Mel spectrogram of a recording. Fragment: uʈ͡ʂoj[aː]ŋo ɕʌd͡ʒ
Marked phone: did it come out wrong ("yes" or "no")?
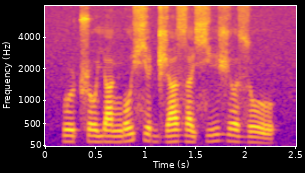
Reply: yes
